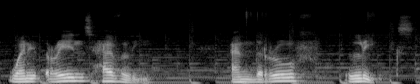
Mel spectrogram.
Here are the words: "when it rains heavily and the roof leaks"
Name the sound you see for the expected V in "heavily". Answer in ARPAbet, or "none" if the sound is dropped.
V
